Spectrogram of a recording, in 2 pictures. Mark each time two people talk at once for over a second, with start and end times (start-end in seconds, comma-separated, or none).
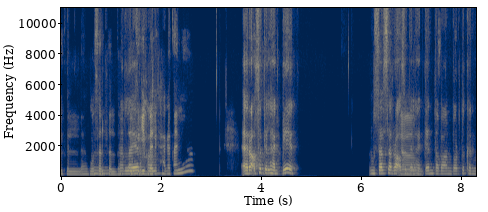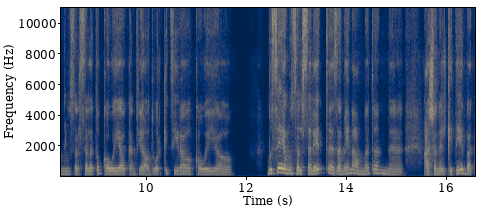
0.6-2.0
